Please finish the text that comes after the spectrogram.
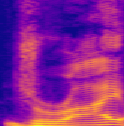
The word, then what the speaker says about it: Dri: Number 3, Dree Archer, D-R-I is how it's spelled.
